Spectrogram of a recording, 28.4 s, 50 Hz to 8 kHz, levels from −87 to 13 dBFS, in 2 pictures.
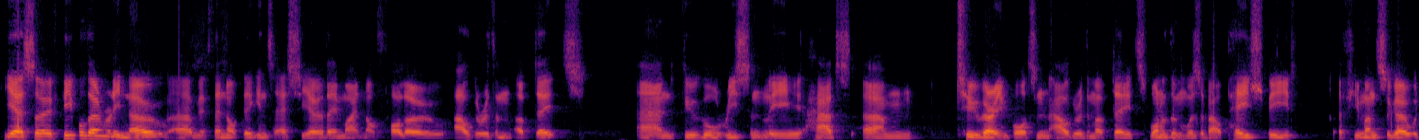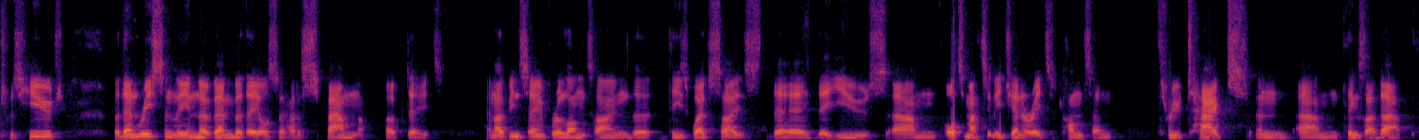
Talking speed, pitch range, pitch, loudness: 165 wpm, 110-120 Hz, 115 Hz, -28 LUFS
